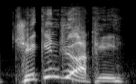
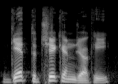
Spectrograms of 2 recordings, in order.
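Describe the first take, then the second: First: Loud, high, drawn-out cry; catchphrase shout. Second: Said in the usual way. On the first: Pretend. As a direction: belt it out like a hype line.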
